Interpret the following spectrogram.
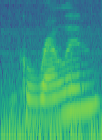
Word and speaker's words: ghrelin: One is called ghrelin, I think is how you say it. It's spelled G-H-R-E-L-I-N.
